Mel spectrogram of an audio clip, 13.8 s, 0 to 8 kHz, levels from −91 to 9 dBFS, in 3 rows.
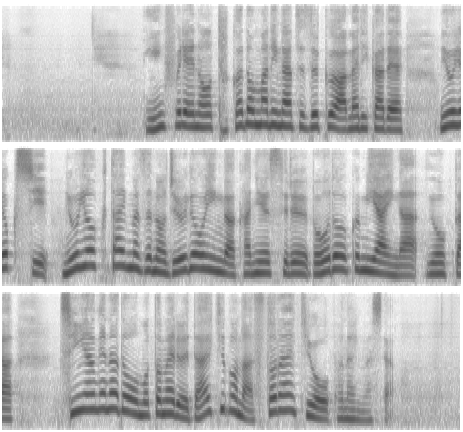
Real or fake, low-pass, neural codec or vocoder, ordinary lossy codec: fake; 7.2 kHz; codec, 16 kHz, 1 kbps, FunCodec, trained on LibriTTS, 50 frames a second; none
